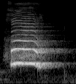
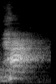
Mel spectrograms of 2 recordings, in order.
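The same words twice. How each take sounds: First: Very high, loud squeaked gasp; mouse's squeaky shocked "ha"; imitated mouse gasp. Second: Loud acted gasp, unraised pitch; cat's shocked "ha"; imitated cat gasp. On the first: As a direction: gasp like a startled tiny mouse. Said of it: "and the mouse going". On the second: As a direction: gasp like a startled big cat. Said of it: "as the cat going".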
